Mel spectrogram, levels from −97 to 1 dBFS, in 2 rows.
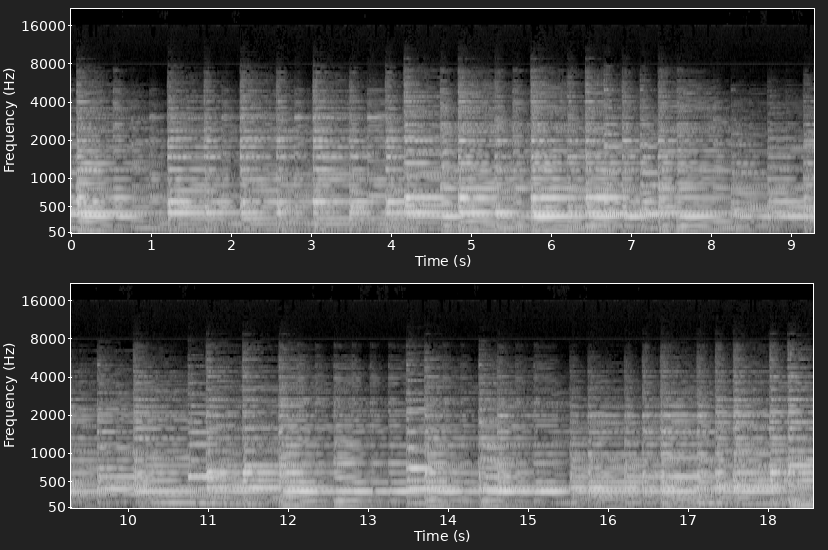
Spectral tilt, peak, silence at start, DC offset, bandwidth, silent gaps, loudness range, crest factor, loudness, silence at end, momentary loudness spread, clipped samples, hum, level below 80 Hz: -6.5 dB/octave; -4 dBFS; 0 s; under 0.1%; 7.8 kHz; none; 5 LU; 18 dB; -21 LUFS; 0 s; 8 LU; under 0.1%; none; -46 dBFS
